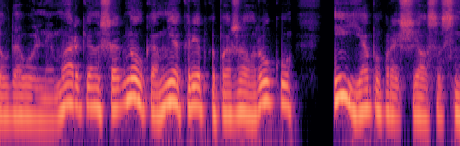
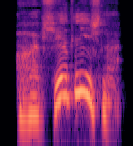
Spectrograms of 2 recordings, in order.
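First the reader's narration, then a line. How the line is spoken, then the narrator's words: Joyful exclamation. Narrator (Russian): не скрывая радости, воскликнул он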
